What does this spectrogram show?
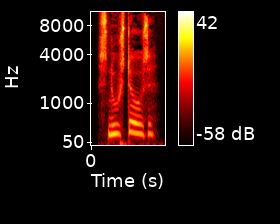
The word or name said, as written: snusdåse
